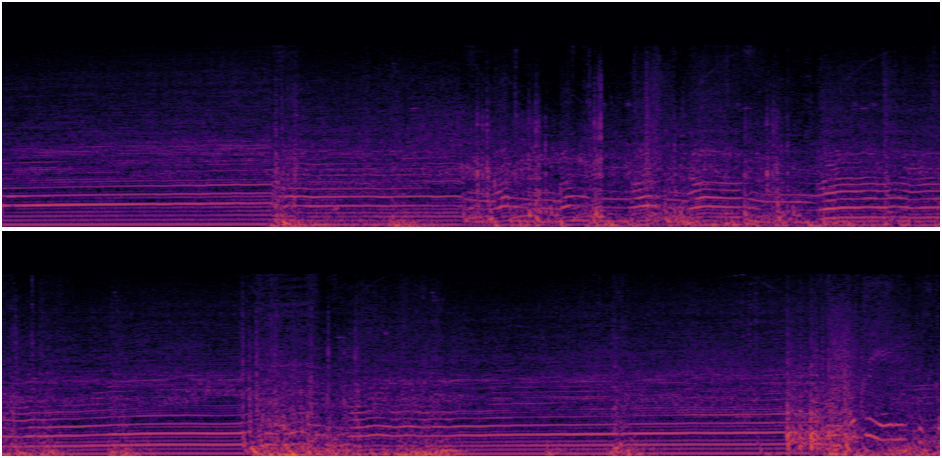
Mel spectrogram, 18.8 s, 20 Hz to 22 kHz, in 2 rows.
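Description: A car cruises open roads in The Crew Motorfest on PS5, its engine droning steadily and rising and falling through revs, with brief tire squeals and bursts of acceleration.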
